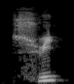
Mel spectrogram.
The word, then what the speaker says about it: suis: Je m'appelle et je suis polonais. Suis. We don't say the S at the end, you see? Suis. Polonais. It's like it doesn't even exist, but we write it.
